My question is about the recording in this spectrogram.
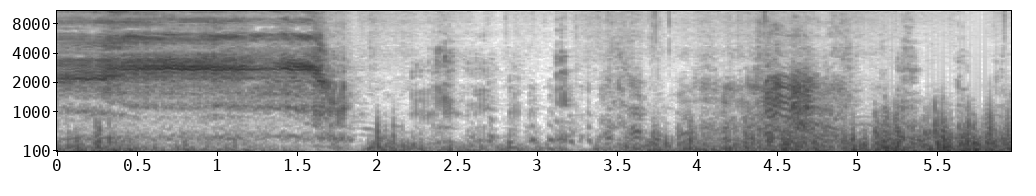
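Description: A warthog squealing as a leopard seizes it: one long, high-pitched scream that cuts off suddenly just under two seconds in. It is followed by rougher, irregular animal noises at a lower level.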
